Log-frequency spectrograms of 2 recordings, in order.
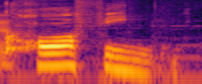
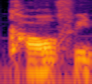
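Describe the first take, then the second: First: It is said with a New York accent. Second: It is said with a Southern US accent. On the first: The speaker calls it right. "No, it's coffee. Pronounce it. Enunciate, please" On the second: The speaker calls it wrong. "they say it like coffee down there"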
